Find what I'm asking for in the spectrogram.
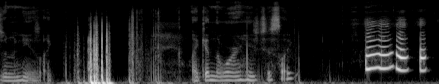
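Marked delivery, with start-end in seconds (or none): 3.7-4.3 loud, very high acted scream; mock scream. Man waking in the morning, high mock scream. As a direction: shriek it out in pulses, hammed up.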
